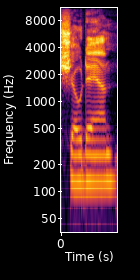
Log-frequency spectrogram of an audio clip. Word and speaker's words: Shodan: they are yeah there's there's literally I'm a butcher the name here but I believe it's called show Dan it's shodan it's actually a google for say for hackers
